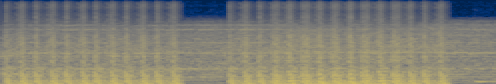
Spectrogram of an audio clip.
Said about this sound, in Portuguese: As baterias antiaéreas tentavam em vão repelir as aeronaves americanas.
